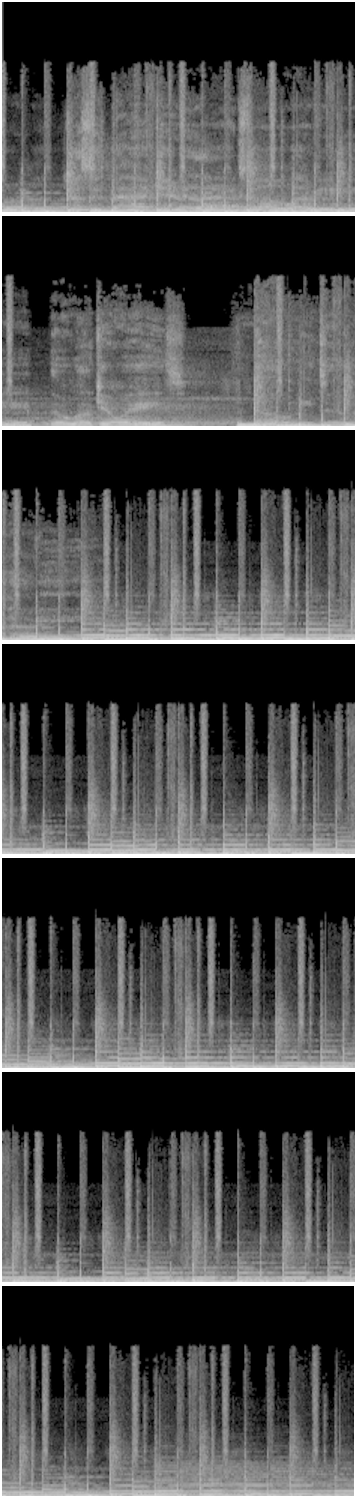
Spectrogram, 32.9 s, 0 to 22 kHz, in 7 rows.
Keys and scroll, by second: 18.6-19.7 Delete, 26.4 ctrl+v, 27.1 Return, 27.8 ctrl+z, 29.7 ctrl+v, 30.4 Return.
